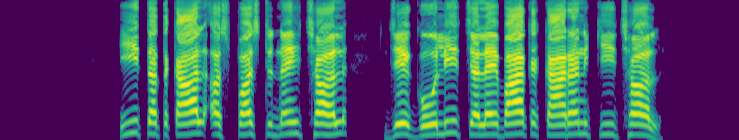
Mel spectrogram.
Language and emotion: Maithili, neutral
